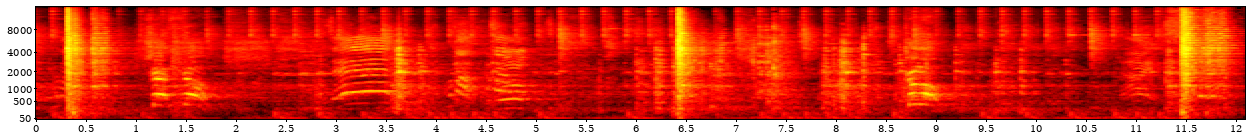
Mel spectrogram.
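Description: A heavily loaded barbell with rubber bumper plates is set down hard on the rubber gym floor three times, about six seconds apart, at the end of each heavy conventional deadlift rep. Voiced sounds come in between the impacts.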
